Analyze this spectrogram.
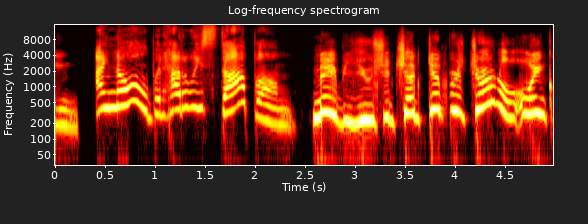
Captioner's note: deep voice; normal voice; deep voice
